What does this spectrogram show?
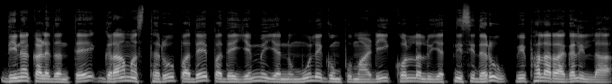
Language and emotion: Kannada, neutral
